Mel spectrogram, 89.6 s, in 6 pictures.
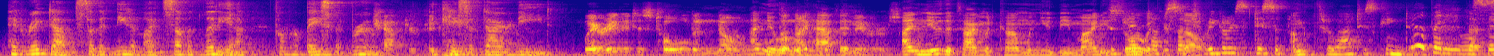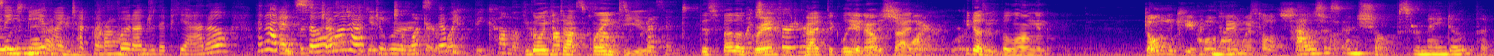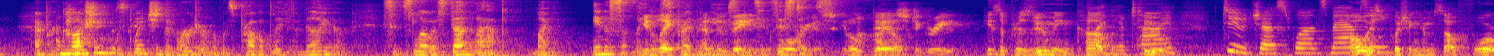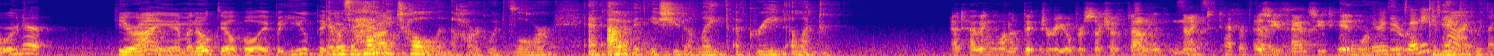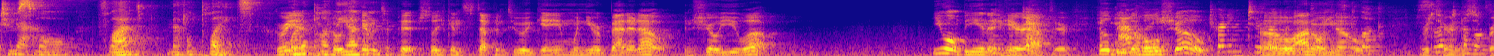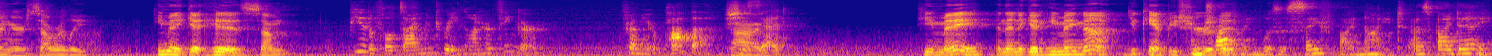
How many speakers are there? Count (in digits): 6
